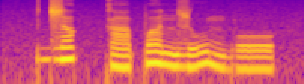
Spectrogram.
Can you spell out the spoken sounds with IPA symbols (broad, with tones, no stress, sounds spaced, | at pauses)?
d͡z ʌ˥ kː a˩ p ʌ˦˨ n z u˩˧˩ m b o˩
